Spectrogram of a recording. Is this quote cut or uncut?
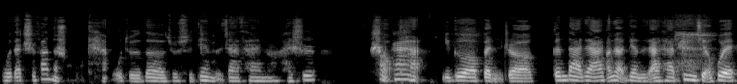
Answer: cut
